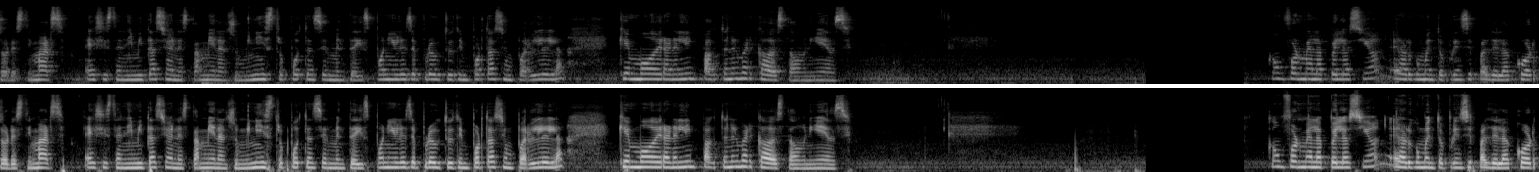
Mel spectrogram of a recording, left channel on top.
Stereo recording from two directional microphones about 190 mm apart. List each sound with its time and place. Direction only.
0.0 s a woman's voice: 35° right (ahead or behind)
9.5 s squish: 35° right (ahead or behind)
12.6 s a woman's voice: 35° right (ahead or behind)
